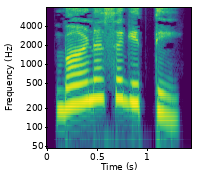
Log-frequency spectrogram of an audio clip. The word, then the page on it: ಬಾಣಸಗಿತ್ತಿ: bāṇagitti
